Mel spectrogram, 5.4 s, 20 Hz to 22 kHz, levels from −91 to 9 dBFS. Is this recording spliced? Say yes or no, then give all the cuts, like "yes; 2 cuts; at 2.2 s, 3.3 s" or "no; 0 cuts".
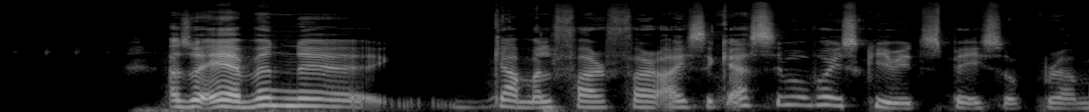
no; 0 cuts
